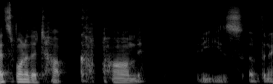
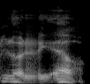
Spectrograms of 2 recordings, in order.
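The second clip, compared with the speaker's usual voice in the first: ordinary delivery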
